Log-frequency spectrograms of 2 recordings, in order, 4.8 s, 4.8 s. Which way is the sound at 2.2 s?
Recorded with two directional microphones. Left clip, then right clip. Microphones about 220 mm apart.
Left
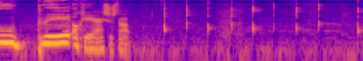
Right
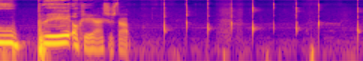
25° right (ahead or behind).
